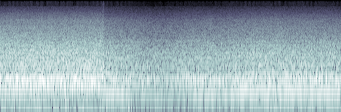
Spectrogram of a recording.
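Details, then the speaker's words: Mazda Tribute radiator cooling fan, ignition on, runs constantly then hunts and cuts in and out; rushing whoosh drops in speed as the motor slows, pulse-width modulator signal squeal audible; erratic fan operation, scan for codes pending, cause not confirmed. "so at the moment the fan is on constantly but if we wait long enough it'll cut in and out"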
